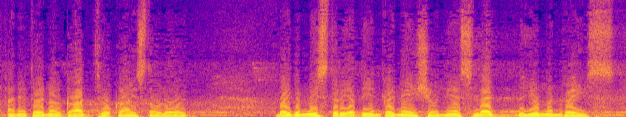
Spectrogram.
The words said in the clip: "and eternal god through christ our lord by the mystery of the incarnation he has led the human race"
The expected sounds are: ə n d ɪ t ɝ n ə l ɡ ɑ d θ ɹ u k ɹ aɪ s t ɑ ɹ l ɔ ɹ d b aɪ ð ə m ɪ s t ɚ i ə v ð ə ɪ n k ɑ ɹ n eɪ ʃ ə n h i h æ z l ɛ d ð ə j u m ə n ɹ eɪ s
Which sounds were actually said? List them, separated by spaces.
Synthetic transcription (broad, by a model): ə n ɪ t ɝ n ə l ɡ ɑ d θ ɹ u k ɹ aɪ s t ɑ w l ɔ ɹ d b aɪ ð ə m ɪ s t ɚ i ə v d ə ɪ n k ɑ ɹ n eɪ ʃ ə n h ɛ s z l ɛ d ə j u m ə n ɹ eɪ s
